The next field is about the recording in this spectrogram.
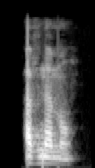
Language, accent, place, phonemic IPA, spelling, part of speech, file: French, France, Lyon, /av.na.mɑ̃/, avenamment, adverb, LL-Q150 (fra)-avenamment.wav
- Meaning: In a comely manner; fittingly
